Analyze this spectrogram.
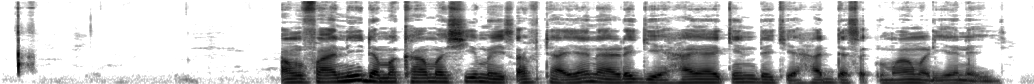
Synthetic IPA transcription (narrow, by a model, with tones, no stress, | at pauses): ʔa˨mɸaː˨niː˦da˨mɐ˦kaː˦maː˦ʃiː˦ma˨jsʼɐ˦ɸtaː˨jɐ˦naː˨ɽɐ˦ɡʲeː˨ɦa˦jaː˦kʲʼɪ˦nda˨kʲeː˨ɦa˦dːɐ˨sa˨ʔʊ˨maː˦mɐ˨rjɐ˦na˨ji˦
